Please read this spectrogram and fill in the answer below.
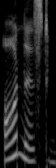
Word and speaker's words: honest: We use an before words that begin with the letter H, which is not pronounced. An honest girl, an hour late.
